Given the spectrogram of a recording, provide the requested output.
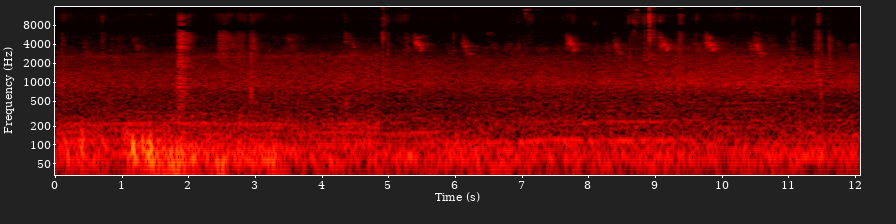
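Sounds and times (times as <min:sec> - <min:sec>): small birds chirping: 0:02.4 - 0:12.0.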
